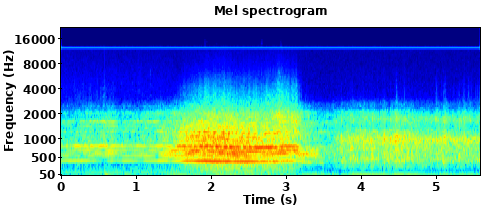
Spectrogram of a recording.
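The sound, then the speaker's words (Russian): A sustained train whistle blows for about three seconds as a train rumbles past, swelling louder mid-way, then fading to a steady rolling clatter of wheels. “А как вспомню 45-й год, год Победы, снова в глазах поезда. Только едут солдаты домой.”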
